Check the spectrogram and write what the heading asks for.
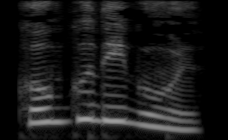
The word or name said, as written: ಕೊಗ್ಗುದಿಗೊಳ್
